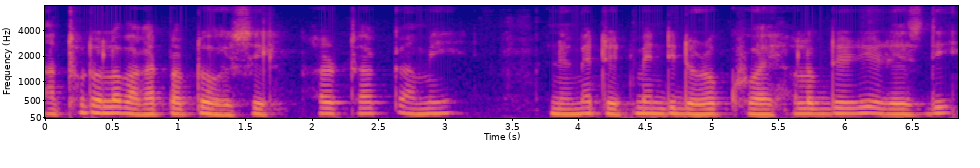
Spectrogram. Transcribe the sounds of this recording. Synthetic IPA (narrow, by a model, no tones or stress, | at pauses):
atʰutɔlɔpaɡʱat̚pɹap̚tɔɦojsil | aɹutakami | nujmɛtɹitmɛntdidɔɹɔp̚kʰʊajɔlɔp̚deɹiɹesdi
